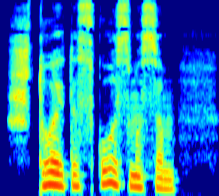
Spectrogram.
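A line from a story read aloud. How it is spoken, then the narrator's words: Whispered question. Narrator (Russian): шепотом спросил Джордж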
